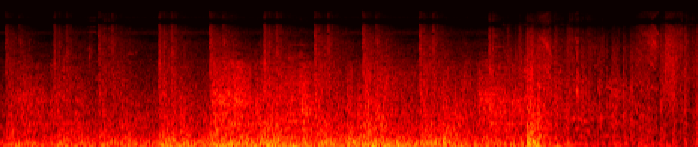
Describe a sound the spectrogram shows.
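Heavy guns fire rapidly in loud bursts.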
